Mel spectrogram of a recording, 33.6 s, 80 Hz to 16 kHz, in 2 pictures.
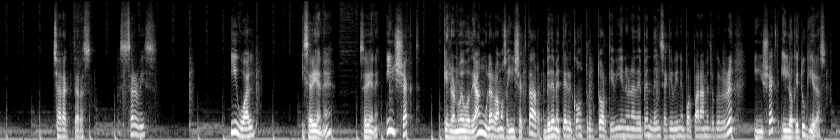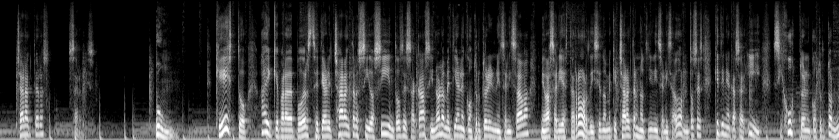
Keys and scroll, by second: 0.0-5.1 typing, 7.0-8.6 typing, 9.2 Return, 16.3-17.4 typing, 17.9 Return, 18.4 Escape, 18.5-19.5 typing, 20.5 j, 23.5-25.0 typing, 27.0 Escape, 27.3 a, 27.4 BackSpace, 27.8 Escape, 30.7 a, 31.5 =, 31.7 space.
